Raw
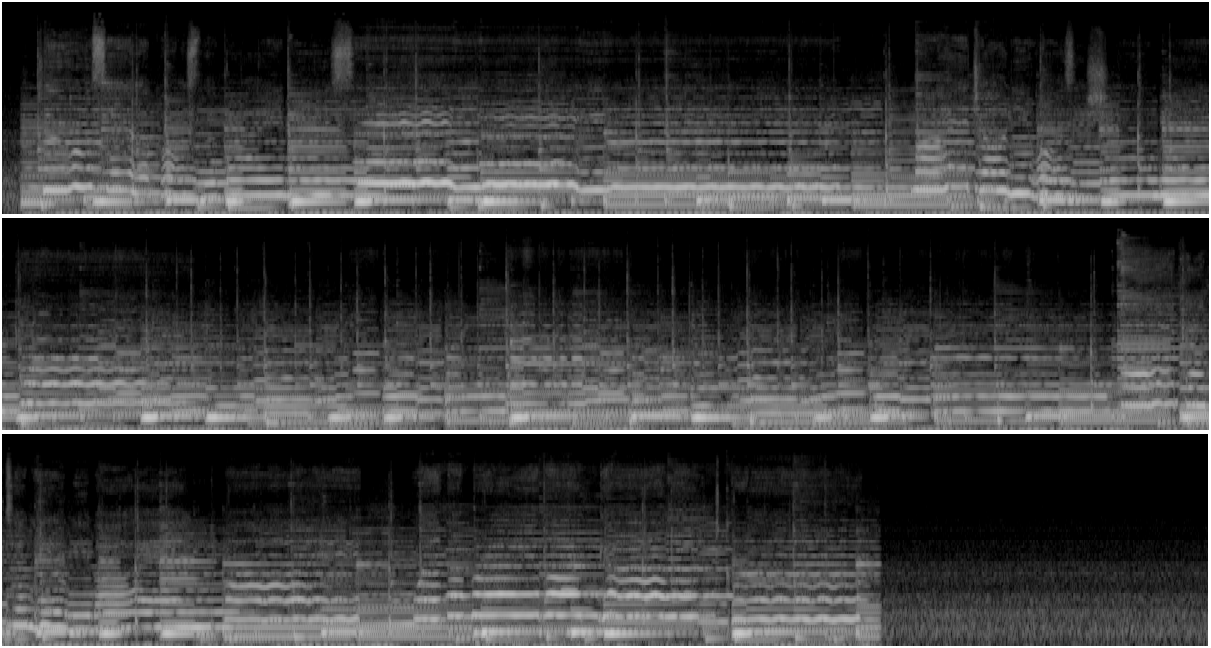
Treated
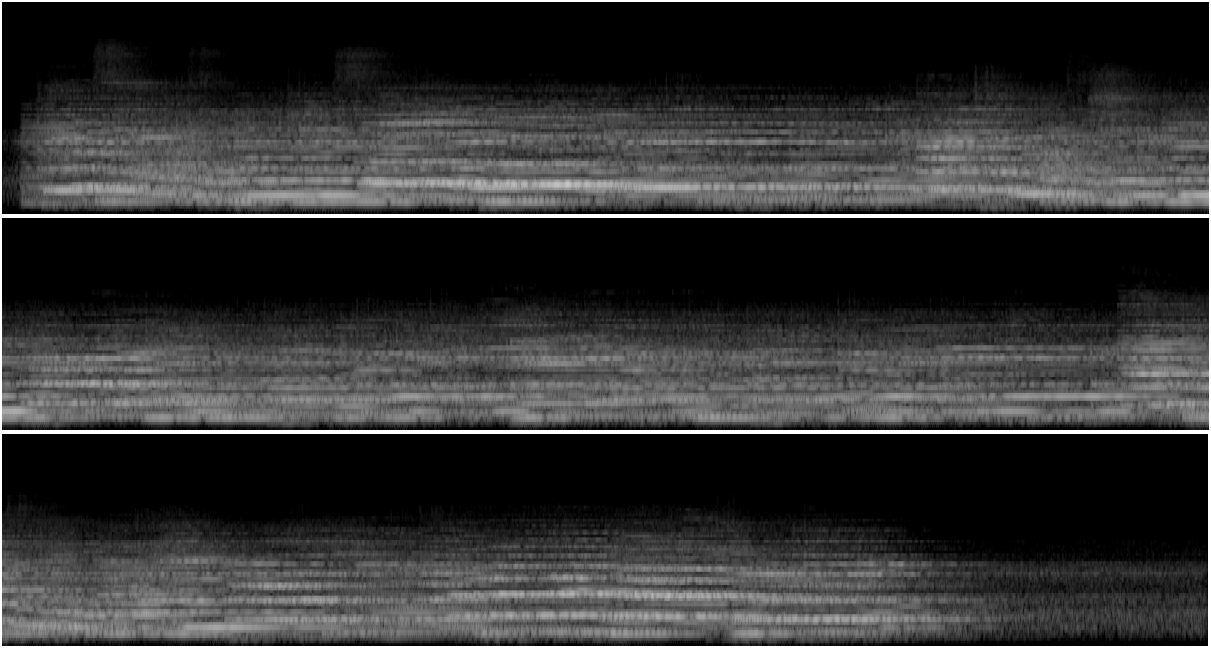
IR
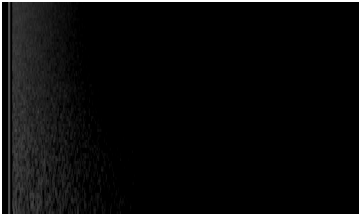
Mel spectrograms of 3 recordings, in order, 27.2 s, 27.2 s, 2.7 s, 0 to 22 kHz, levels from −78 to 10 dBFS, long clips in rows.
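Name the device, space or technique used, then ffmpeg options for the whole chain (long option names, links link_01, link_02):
station announcement: -filter_complex "[0:a]highpass=350,lowpass=4100,equalizer=frequency=1700:width_type=o:width=0.45:gain=6.5,aecho=1:1:84.55|122.4|174.9:0.891|0.708|0.282[link_01];[1:a]atrim=start_sample=2205[link_02];[link_01][link_02]afir=irnorm=-1:irlink=0,asettb=1/sr,asplit=3[link_03][link_04][link_05];[link_03]atrim=end=12.204[link_06];[link_04]atrim=start=12.2:end=13.78,asetpts=PTS-STARTPTS,afade=type=in:duration=0.004:curve=qsin,afade=type=out:start_time=1.576:duration=0.004:curve=qsin,bandreject=frequency=1100:width=5.9[link_07];[link_05]atrim=start=13.776[link_08];[link_06][link_07]acrossfade=duration=0.004:curve1=hsin:curve2=qsin[link_09];[link_09][link_08]acrossfade=duration=0.004:curve1=qsin:curve2=hsin,volume=-7dB"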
